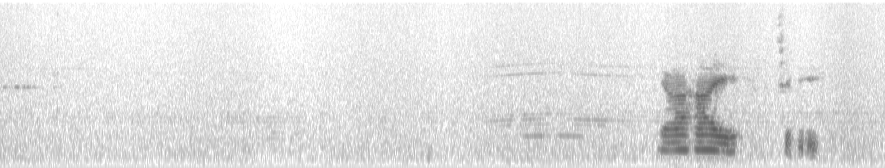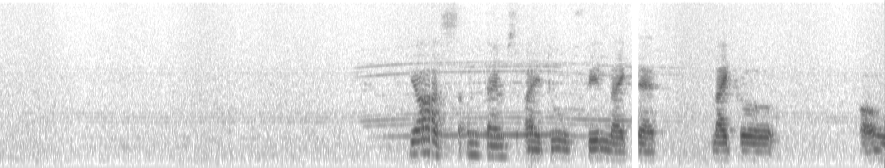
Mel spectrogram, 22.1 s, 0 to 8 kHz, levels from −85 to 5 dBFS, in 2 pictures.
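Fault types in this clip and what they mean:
Packet loss on an ADPCM call: lost packets were replaced by silence and the decoder's predictor drifted, leaving hard-edged 20 and 80 ms gaps, then briefly slightly distorted sound.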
